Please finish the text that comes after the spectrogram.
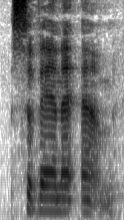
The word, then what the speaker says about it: Svannah M: It's SVANNAH space M. It's not Savannah like you would think that it would be spelled, like Savannah, Georgia, SAV. There's no A.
